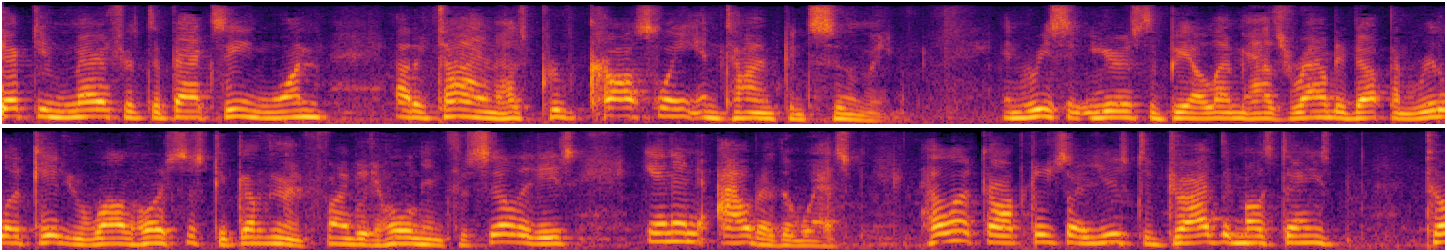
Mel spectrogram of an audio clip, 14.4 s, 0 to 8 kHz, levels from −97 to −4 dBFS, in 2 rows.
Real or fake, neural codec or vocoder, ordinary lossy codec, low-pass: fake; codec, 16 kHz, 2 kbps, X-Codec, HuBERT features, trained on general audio; MP3, 48 kbps; 7.2 kHz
